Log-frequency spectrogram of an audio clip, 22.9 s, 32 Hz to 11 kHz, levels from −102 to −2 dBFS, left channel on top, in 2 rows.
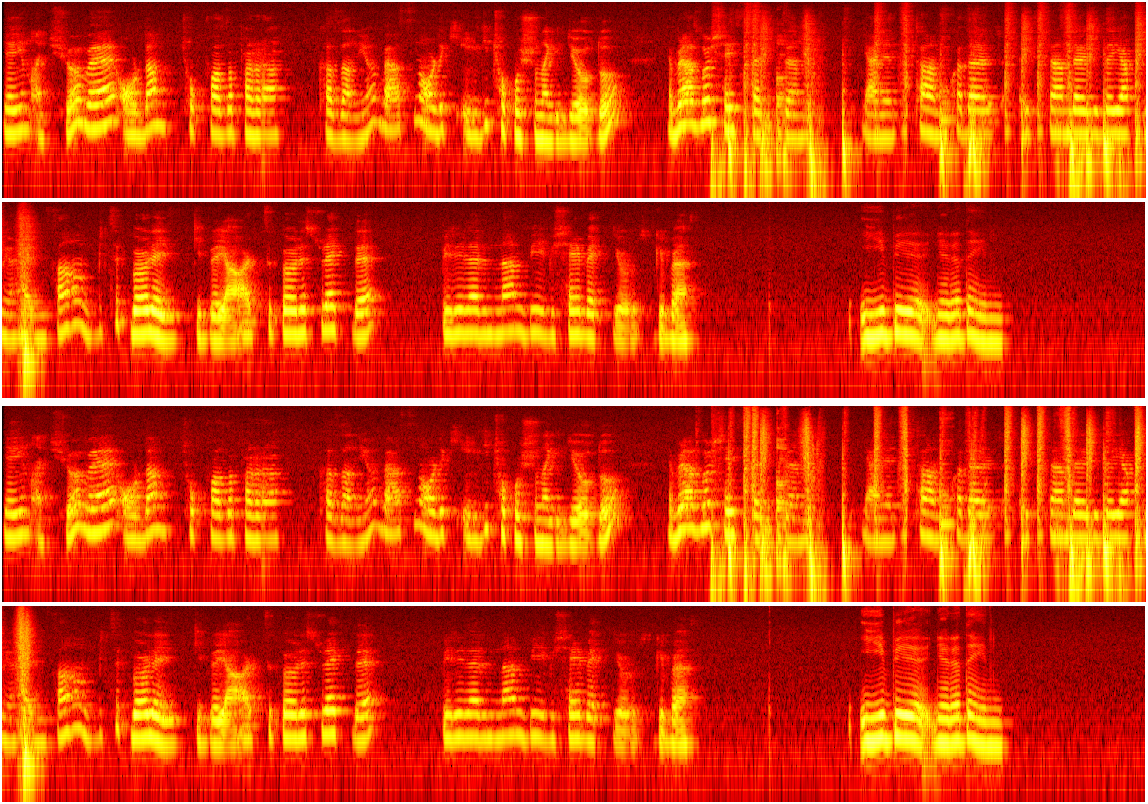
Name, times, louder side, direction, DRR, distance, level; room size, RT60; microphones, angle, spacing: voice 1, 0.0-2.8 3.2-6.1 6.7-8.0 8.6-9.9 10.2-15.2 15.8-18.3, left 2 dB, 55° left, 1.7 m, -29 dB
sound 1, 7.1-9.0 9.4-11.8, right 4 dB, 70° right, 1.0 m, -29 dB
voice 2, 20.0-21.4, right 2 dB, 40° right, 0.7 m, -24 dB
12.0 x 6.4 x 9.0 m
head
